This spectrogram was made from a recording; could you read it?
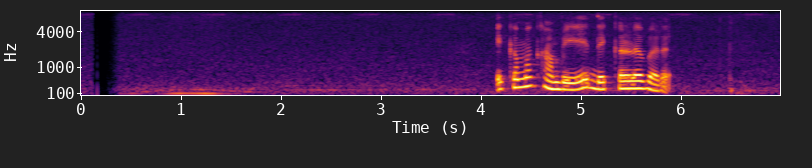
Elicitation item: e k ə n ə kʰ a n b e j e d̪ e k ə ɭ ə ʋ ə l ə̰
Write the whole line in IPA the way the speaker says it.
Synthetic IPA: e k ə m ə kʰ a m b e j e d̪ e k ə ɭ ə ʋ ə ɾ ə̰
